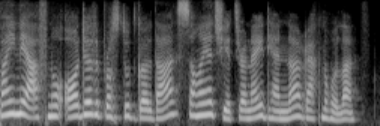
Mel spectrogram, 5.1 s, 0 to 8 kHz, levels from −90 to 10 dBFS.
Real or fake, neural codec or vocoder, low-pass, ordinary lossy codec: fake; codec, 16 kHz, 0.5 kbps, X-Codec, WavLM features, trained on Multilingual LibriSpeech; none; none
